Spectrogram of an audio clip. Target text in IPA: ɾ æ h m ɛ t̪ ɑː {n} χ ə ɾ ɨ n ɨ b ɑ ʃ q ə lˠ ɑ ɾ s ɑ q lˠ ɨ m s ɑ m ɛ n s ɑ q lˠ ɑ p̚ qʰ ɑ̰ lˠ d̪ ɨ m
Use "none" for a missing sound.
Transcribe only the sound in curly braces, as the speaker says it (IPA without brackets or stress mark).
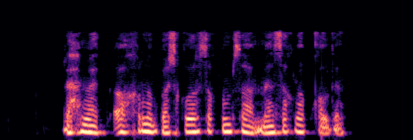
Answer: none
